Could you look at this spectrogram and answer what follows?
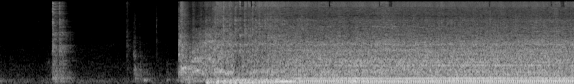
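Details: Riding mower after winter storage, with the battery refitted, a new starter relay and a cleaned fuse: a couple of clicks, then the starter cranks and the engine catches at once, settling into a steady even run. Normal start.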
